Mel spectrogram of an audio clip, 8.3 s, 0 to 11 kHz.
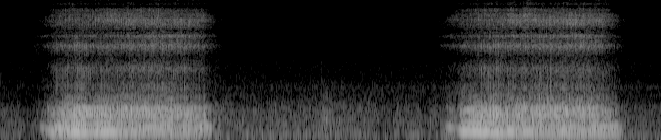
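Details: Snoring from the father beside a mother 36 weeks pregnant with twins, whose strong fetal movements respond to it: two long, loud, rumbling in-breath snores separated by a quiet pause of a few seconds.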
